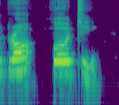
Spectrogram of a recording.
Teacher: So it has two syllables again, where the pro is stressed and the perty is less stressed.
